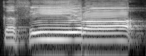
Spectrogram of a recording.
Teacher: کثیرا یا مدہ وہ یا جو ساکن ہو اور اس سے پہلے زیر ہو، یا مدہ کو ایک الف کے برابر کھینچ کر پڑھیں گے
